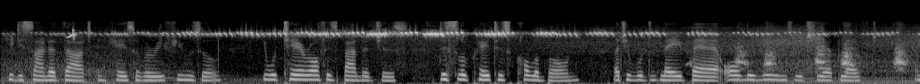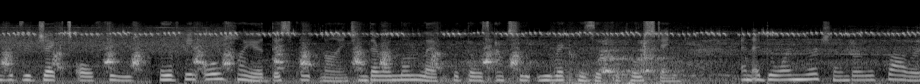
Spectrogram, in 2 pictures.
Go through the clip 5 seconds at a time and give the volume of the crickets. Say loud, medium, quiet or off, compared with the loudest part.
loud, medium, quiet, quiet.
